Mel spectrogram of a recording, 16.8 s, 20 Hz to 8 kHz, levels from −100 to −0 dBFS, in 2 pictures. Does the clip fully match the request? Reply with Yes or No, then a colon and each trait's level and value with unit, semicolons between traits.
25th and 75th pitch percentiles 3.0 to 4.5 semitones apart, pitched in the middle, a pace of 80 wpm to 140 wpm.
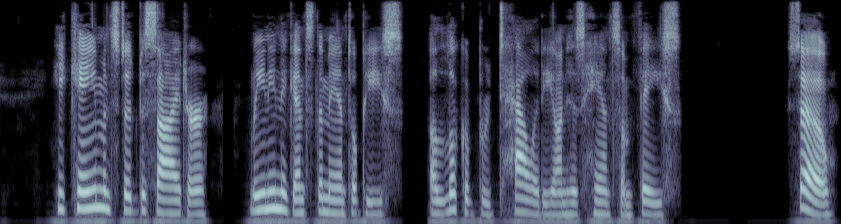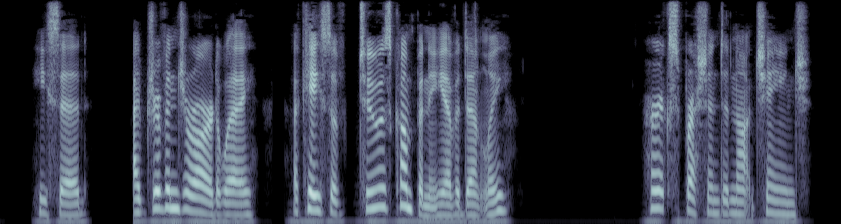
No: average, 5.0 semitones; medium, 170 Hz; slow, 135 wpm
